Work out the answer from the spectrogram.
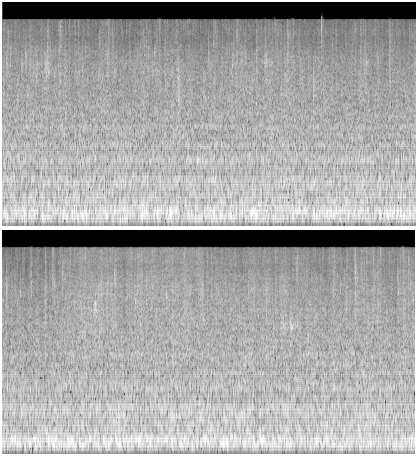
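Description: Chicken malai boti skewers sizzling steadily as they shallow-fry in oil in a non-stick pan.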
